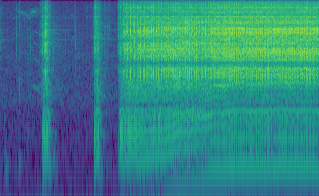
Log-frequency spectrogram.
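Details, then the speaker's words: RC nitro engine, unused about a month, after new glow plug, new fuel and adjusted high, low and idle needles: fires after two pulls, holds steady high buzz climbing slightly; now runs properly. "so as you can see all of those things I did uh Ena it to start running um it's a pretty R breast machine"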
